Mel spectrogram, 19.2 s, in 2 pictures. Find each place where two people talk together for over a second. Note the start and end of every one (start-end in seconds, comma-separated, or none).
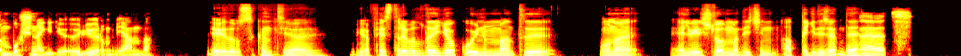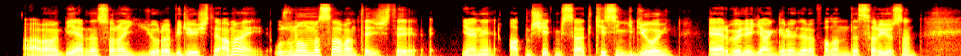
none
